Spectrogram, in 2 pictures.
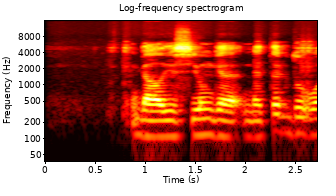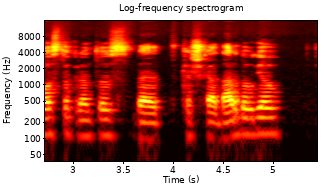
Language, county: Lithuanian, Klaipėda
